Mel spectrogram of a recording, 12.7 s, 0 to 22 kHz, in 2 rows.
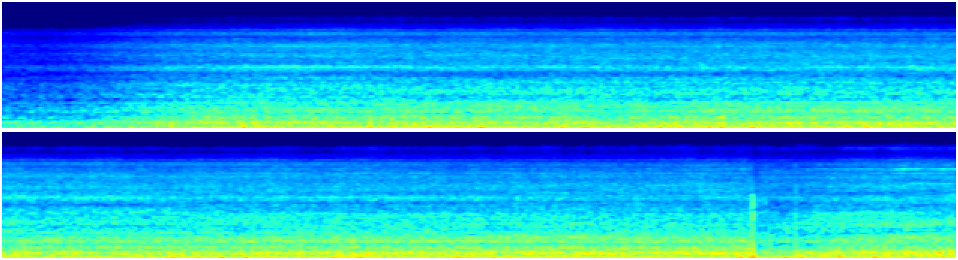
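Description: Parked Airbus A319's auxiliary power unit running: a steady, loud rushing noise with a faint whine, growing louder about a second in.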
